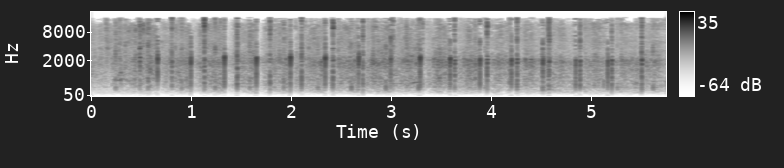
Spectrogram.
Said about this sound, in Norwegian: Vi skal si tusen takk til Tydalsfestivalen igjen for at vi fikk lov til å komme hit. Det setter vi veldig stor pris på, så vi gir en applaus til dem også.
